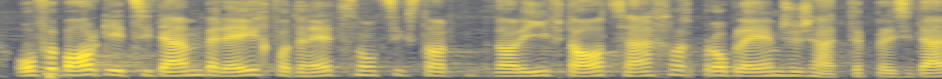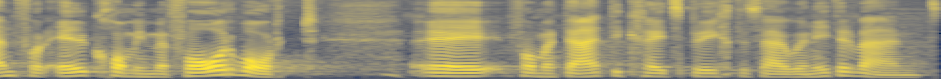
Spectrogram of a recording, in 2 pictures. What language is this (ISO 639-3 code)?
gsw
